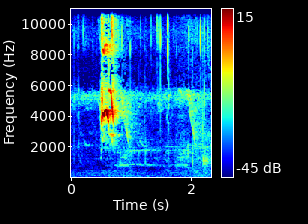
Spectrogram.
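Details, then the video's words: Green parakeet at feeding time gives one loud, sharp squawk high in pitch, then fainter descending notes over steady background hiss. "Green Parakeet Feeding Day"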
